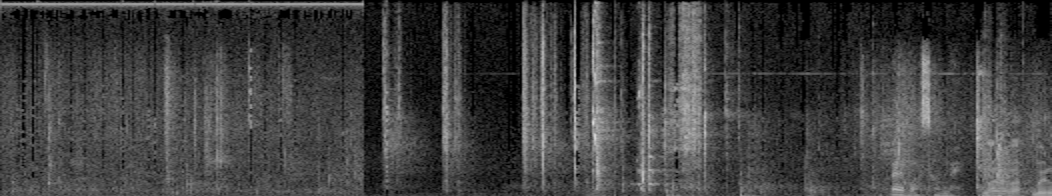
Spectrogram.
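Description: Manual typewriter keys clacking in short, irregular runs of sharp strikes, after a steady low background hum that cuts off abruptly.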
